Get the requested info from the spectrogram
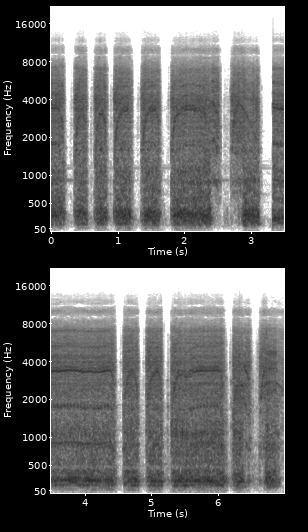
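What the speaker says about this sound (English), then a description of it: "So we're going to do some drilling" Power drill boring drainage holes through wine barrel planting containers for potatoes, loud close bursts of motor whine in a rapid stop-start series of short pulses, then one long sustained run followed by more quick bursts.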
